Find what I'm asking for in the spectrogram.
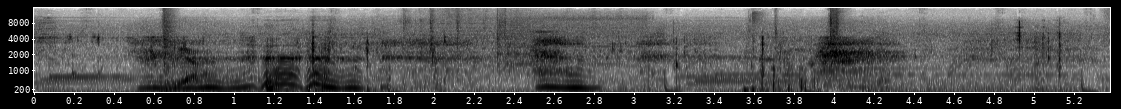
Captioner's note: giggles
